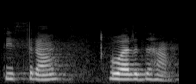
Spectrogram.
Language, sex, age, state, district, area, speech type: Marathi, female, 18-30, Maharashtra, Amravati, urban, spontaneous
